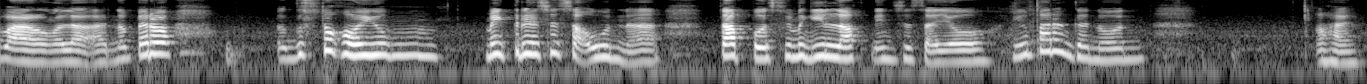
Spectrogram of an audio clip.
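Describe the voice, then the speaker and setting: A woman's voice: fairly high pitch, bright, forceful tone. A young Filipino woman vlogger chatting casually and rambling, swearing now and then, while sick. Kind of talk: casual chat.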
